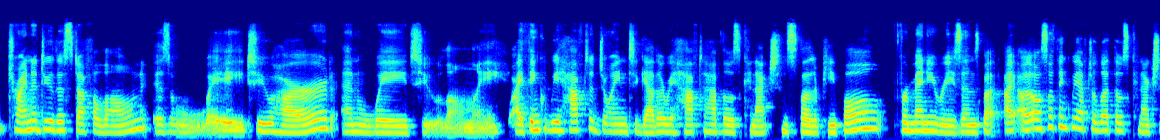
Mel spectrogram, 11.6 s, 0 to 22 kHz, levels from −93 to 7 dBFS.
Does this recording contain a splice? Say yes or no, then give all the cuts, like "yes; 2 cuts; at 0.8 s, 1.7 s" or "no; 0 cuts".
yes; 2 cuts; at 5.4 s, 8.9 s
